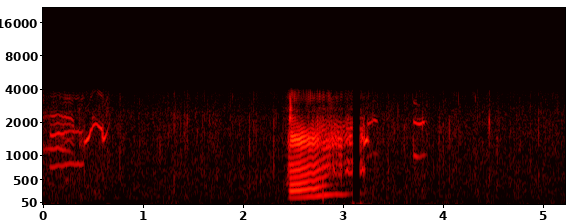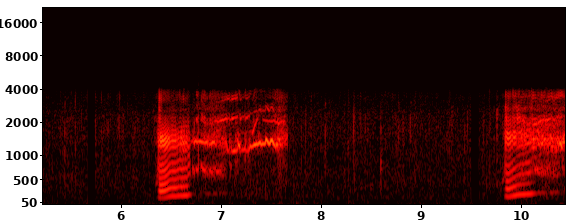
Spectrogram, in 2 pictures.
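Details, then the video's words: Black storks snoring loudly in three rasping bursts of roughly a second each, rising harmonic squeals over a low groan, separated by quiet gaps. "Black storks are snoring"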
